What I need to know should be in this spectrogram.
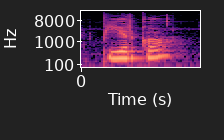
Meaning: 1. diminutive of péro 2. scut
- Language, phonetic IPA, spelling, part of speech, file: Czech, [ˈpiːrko], pírko, noun, Cs-pírko.ogg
